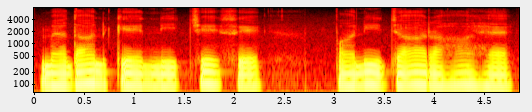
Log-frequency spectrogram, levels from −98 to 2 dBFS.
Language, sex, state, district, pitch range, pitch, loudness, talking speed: Hindi, male, Uttar Pradesh, Saharanpur, 90-100 Hz, 95 Hz, -14 LUFS, 100 wpm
